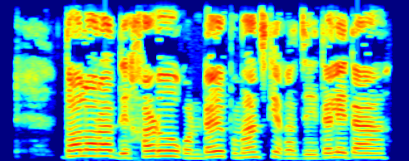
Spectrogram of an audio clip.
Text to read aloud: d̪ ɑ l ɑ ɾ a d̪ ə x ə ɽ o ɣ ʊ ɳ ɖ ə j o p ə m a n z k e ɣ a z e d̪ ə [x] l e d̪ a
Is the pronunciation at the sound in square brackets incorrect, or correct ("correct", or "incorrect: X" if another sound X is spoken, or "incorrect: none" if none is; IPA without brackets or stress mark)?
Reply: incorrect: none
